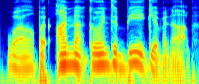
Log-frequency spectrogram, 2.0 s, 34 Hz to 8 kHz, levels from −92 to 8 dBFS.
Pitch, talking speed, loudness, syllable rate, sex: 105 Hz, 270 wpm, -18 LUFS, 5.8 syllables/s, male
